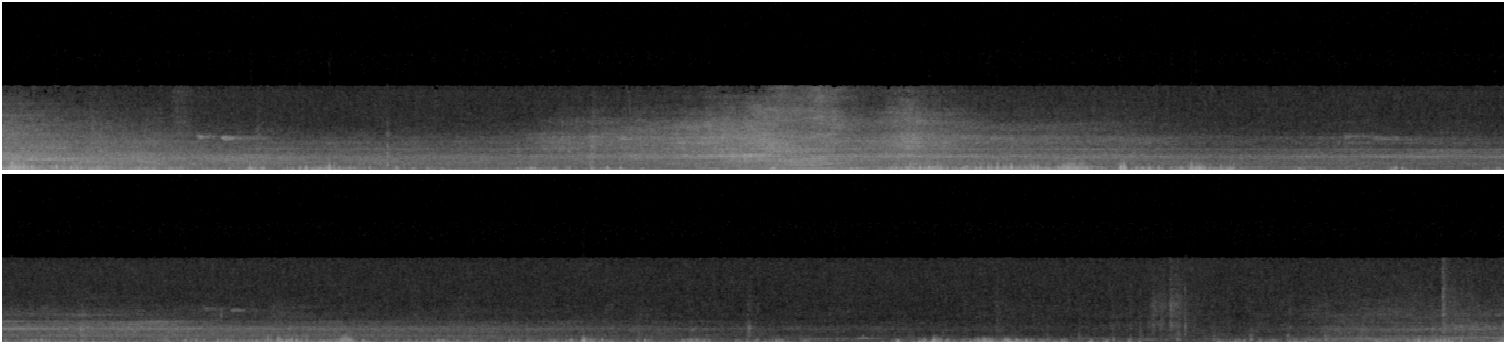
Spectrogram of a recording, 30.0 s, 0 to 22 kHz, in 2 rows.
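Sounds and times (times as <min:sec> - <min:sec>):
vehicle engine passing: 0:00.0 - 0:02.0, 0:04.1 - 0:13.4, 0:28.0 - 0:30.0.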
